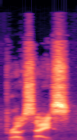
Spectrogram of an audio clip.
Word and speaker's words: Prosise: CJ ross ice gross Pro precise is that how you say it yeah I did say I just I know because I watched some of the Seahawks game and that's they were saying CJ Prosise precise well replace precise I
